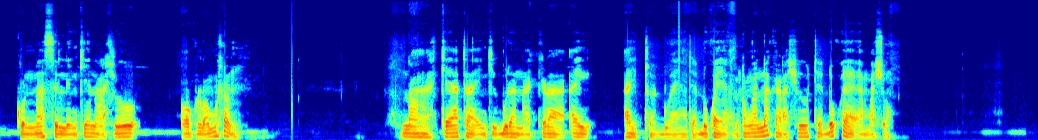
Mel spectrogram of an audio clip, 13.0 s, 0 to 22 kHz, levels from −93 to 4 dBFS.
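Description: Speech peaks overrun the recording stage's maximum level, so their tops are cut flat; this hard clipping adds crackle at 0.70 s, at 2.81 s just after "o kulo", from 5.58 to 5.85 s, at 6.33 s, 7.85 s and 8.93 s, and from 10.38 to 10.58 s, with overdrive from about 0 to 2 dB. At 3.65 s and 8.49 s a sharp snap sits on top of the speech, likely an electrical switching spike, where a nearby arc is picked up by the audio line.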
